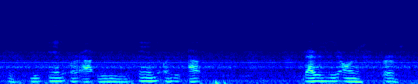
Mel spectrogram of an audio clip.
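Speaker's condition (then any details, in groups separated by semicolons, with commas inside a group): Parkinson's; speech impediment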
